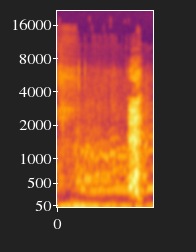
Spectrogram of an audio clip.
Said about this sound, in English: We have dogs barking in the background. That's not even the pod dog.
